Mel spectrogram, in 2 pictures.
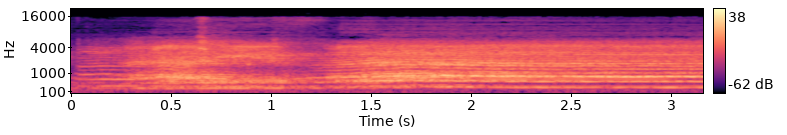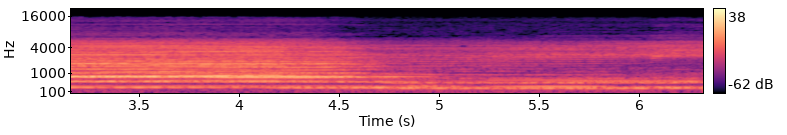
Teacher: kalau ada mim tasdid tetap harus dengung yang lama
